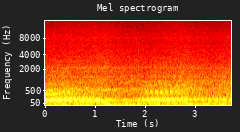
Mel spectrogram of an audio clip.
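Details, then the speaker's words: Holden HK on a short road run with automatic shifting, no manual gear selection. Deep, even engine drone pulling strongly, with smooth pitch changes through the shifts and no misfire; it sounds meaty and runs really well. "Oh, well, it's got a meaty sound to it, I tell you. Yeah, well, she's running really, really good."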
